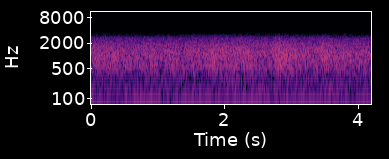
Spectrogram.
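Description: Steady radio static from the Apollo 11 air-to-ground voice link, an even, narrow-band hiss with a faint low hum underneath, heard on the open channel between the crew's landing callouts.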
